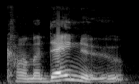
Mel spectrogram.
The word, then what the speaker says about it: Kamadhenu: And also, there's another deity, and the pronunciation is Kamadhenu. That's K-A-M-A-D-H-E-N-U, Kamadhenu.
